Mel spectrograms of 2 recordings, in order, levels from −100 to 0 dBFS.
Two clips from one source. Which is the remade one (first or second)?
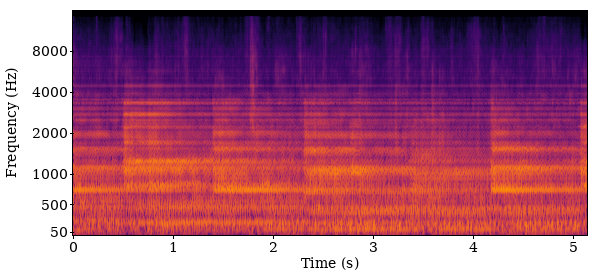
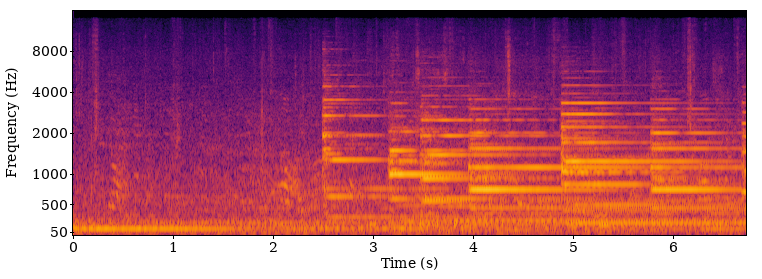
first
